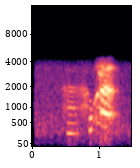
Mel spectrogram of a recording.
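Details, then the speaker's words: Person recovering from being hit by a car, with a fractured nose, cracked rib and stitches, icing the face: brief voiced sound broken by a sudden hiccup-like catch and gulp; hiccups. "now i have the hiccups ah i know that i look like a monster right now"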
